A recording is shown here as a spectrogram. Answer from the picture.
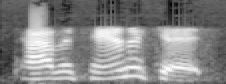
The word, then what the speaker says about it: Tavatanakit: Did I say her name right? – Close. Tavatanakit.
